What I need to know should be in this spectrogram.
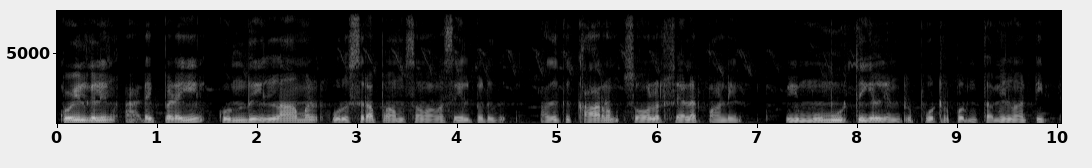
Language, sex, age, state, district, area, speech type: Tamil, female, 18-30, Tamil Nadu, Dharmapuri, urban, spontaneous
